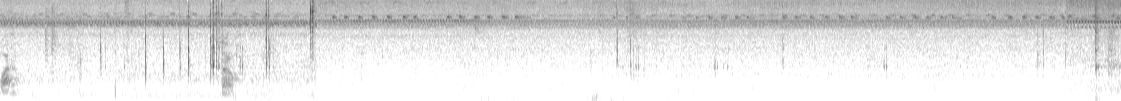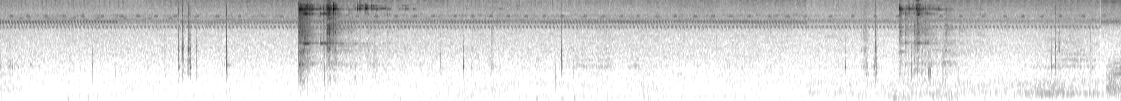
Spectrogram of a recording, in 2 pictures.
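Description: A disc striking the hanging chains of a metal disc golf basket about two-thirds of the way through, a short metallic rattle and the loudest sound here. Around it, scattered light clicks over a faint steady high insect buzz.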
